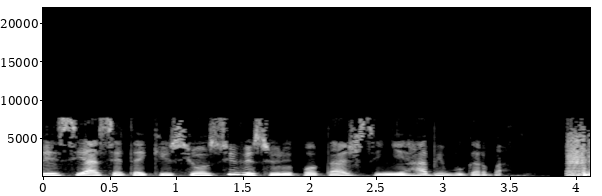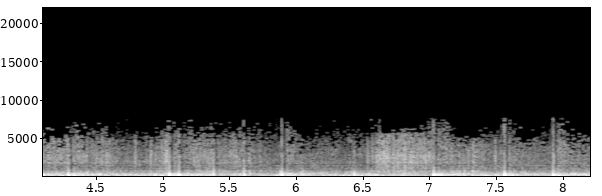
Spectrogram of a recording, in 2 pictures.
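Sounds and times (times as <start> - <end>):
speech: 0.0 - 3.6
firecrackers and fireworks exploding in streets of Niamey: 3.9 - 8.1.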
